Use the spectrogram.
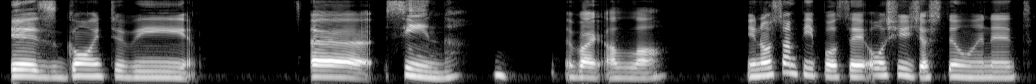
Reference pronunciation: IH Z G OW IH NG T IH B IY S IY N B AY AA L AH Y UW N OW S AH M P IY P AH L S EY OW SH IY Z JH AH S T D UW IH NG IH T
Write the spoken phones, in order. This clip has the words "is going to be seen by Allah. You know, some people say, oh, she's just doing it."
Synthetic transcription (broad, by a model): IH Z G OW IH NG T IH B IY S IY N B AY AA L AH Y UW N OW S AH M P IY P AH L S EY OW SH IY Z JH AH S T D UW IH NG IH T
